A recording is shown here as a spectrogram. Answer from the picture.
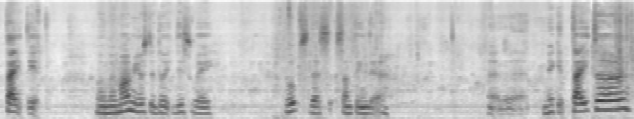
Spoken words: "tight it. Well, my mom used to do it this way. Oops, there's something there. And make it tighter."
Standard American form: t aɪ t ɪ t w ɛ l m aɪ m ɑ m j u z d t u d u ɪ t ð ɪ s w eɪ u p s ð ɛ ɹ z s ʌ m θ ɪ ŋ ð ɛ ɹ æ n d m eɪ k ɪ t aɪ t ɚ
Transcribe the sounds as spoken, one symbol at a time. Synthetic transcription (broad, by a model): t aɪ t ɪ t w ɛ n m aɪ m ɑ m j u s t u d u ɪ t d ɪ s w eɪ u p s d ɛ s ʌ m t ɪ ŋ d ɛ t m eɪ k ɪ t aɪ t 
